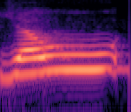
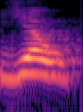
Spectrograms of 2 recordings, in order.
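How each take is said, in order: First: The vowel is drawn out long. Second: The vowel is kept short. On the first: The speaker calls it wrong. "यऊ ऐसे नहीं पढ़ना" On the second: The speaker calls it right. "लंबा नहीं करना"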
